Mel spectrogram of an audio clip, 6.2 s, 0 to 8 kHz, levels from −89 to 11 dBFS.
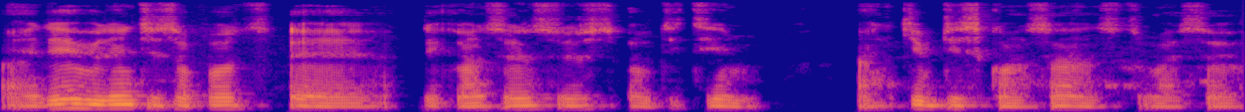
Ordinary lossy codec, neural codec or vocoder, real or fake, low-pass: none; none; real; 7.2 kHz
